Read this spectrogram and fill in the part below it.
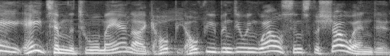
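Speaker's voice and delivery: put-on, friendly TV actor voice. Retelling a paid video message addressed to Tim the Tool Man: imitating Richard Karn. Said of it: "he would come on and be like".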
